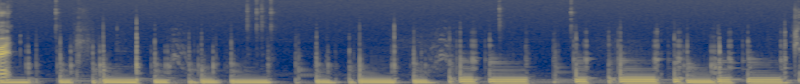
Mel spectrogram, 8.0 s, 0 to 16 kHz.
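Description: Recorded bass guitar track playing a line of separate plucked notes, run through a Neve-style channel strip plugin with the preamp pushed, a low cut at 80 Hz, a few dB added at 700 Hz and 4:1 compression taking off about 5 dB.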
